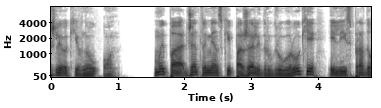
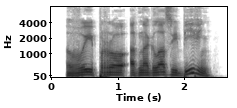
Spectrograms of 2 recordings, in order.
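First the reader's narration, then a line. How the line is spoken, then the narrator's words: Uncertain chuckle. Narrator (Russian): неуверенно хмыкнул я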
